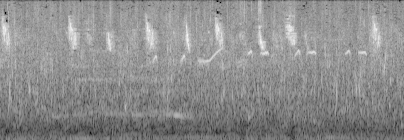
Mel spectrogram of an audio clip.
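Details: Oriental greenfinch, a common resident bird across Korea, giving short high chirping notes about every half second, with a brief rising whistled note near the middle, over a faint trickling background.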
